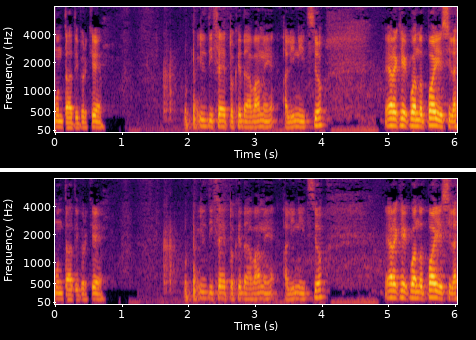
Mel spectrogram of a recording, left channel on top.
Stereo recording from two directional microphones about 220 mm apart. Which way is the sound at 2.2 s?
40° left (ahead or behind).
